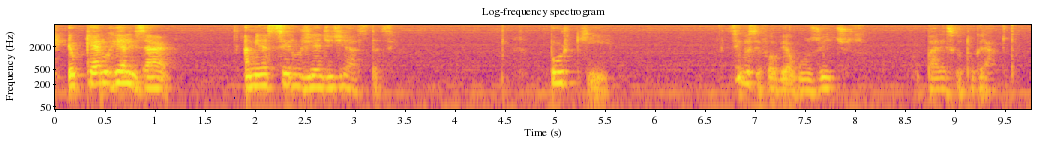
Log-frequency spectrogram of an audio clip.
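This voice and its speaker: A woman with a very deep, low pitch and a dark, mellow tone speaks with vocal fry, ordinary pitch variation, big swings in loudness and long, frequent pauses, amid audible room echo. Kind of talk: motivational sermon talk. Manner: fast; animated.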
